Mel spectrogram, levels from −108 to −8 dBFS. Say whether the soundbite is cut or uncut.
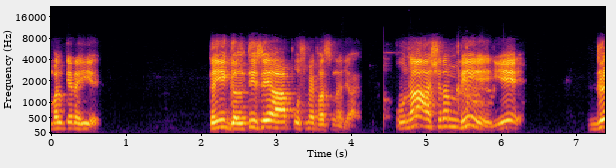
cut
